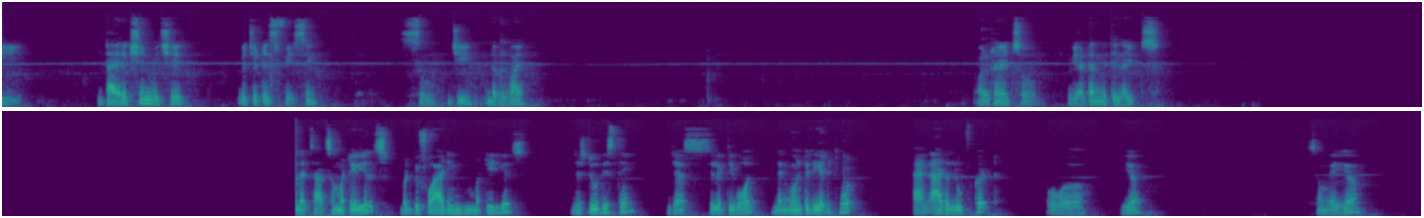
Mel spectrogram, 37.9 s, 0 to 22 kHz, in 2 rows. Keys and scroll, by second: 0.2 g, 0.6 y, 11.6 g, 12.2 y, 22.9 Tab, 31.6 Tab, 33.3 ctrl+r.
